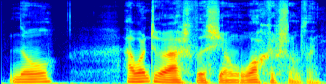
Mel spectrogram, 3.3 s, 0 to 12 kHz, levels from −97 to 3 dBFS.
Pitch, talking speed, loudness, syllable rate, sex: 95 Hz, 165 wpm, -18 LUFS, 5.2 syllables/s, male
